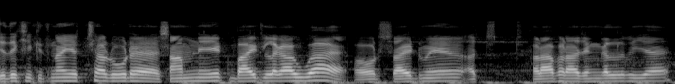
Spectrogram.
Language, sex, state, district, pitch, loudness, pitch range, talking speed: Hindi, male, Bihar, Muzaffarpur, 150 Hz, -22 LUFS, 140-160 Hz, 195 wpm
